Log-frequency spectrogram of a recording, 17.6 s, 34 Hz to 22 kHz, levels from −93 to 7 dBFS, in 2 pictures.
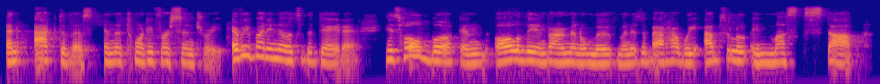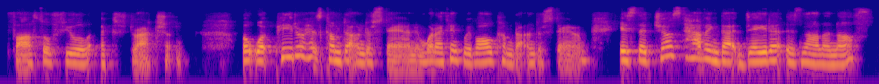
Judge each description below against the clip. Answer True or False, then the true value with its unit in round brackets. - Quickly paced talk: False (185 wpm)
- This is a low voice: False (195 Hz)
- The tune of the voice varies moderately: True (3.1 semitones)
